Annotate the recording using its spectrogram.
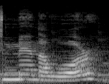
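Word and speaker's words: Manowar: the world by manovar i know very well that manavari is actually mana war that's how everyone pronounces it i say manavar because it sounds to a russian word samavar it means self-boiling cattle i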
